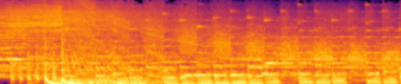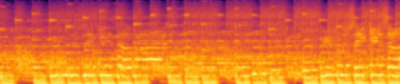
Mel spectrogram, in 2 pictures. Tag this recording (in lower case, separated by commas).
trance music, music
